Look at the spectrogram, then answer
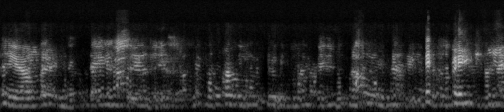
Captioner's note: audience members chattering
